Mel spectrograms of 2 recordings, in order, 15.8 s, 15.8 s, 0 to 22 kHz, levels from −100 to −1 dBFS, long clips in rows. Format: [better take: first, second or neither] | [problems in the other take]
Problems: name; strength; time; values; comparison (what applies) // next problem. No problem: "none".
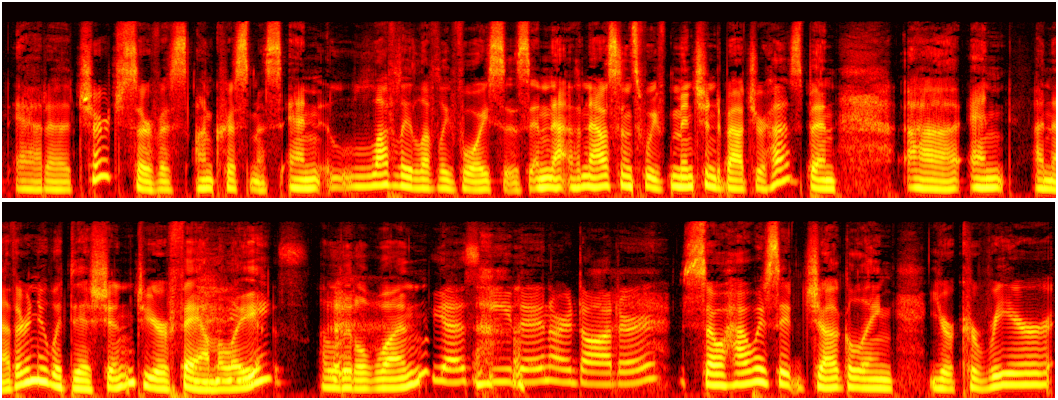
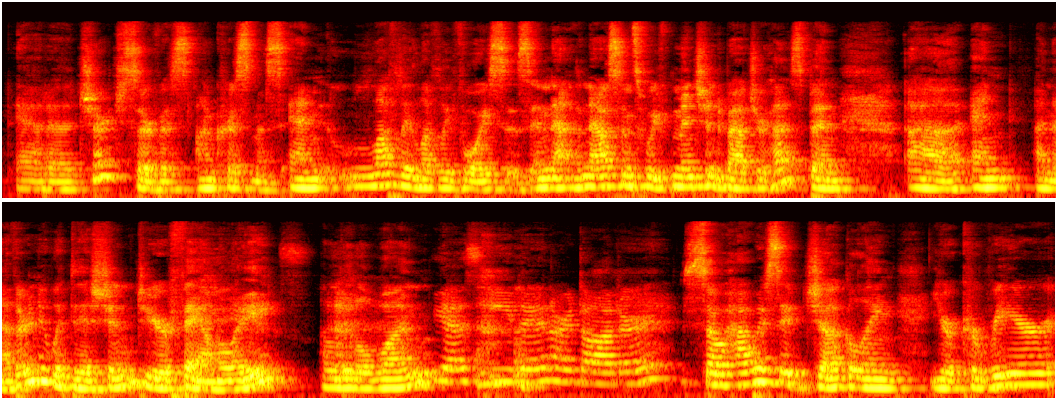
first | off-mic speech; far // room echo; very slight; dies away in 0.3 s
